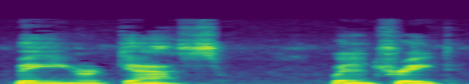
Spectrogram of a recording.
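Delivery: plain reading voice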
